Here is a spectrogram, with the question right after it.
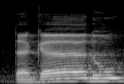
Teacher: اس کاف کو موٹا نہیں، تَقَادُ نہیں پڑھیں گے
